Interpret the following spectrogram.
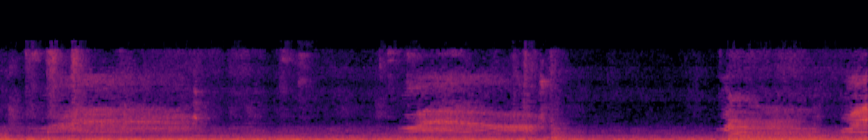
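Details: Pet cats being played with at home; three drawn-out meows, each about a second long with wavering stacked harmonics, at the start, middle and end, over a steady low hum.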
